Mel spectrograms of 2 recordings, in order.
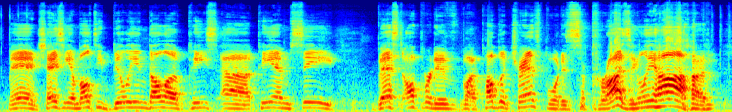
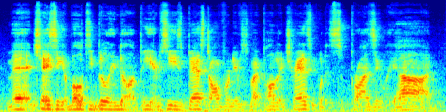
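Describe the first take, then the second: First: Wrong character voice. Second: Lower, softer, brisker redo in the proper voice; right character voice. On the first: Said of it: "That was the wrong voice". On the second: Player redoes the line in the intended character's voice. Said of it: "Sorry, that was the wrong guy". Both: Acted.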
